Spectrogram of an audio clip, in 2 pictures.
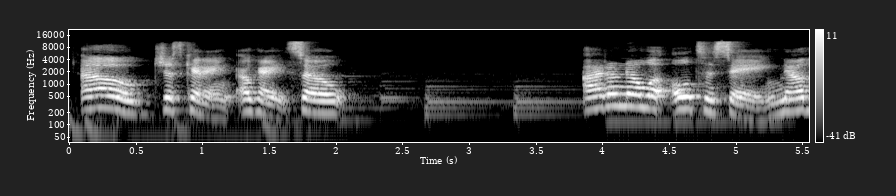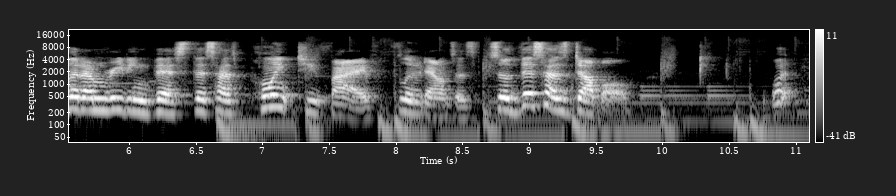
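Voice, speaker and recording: A woman's voice: mid-range voice, fairly bright tone. A young woman reviewing makeup in a chatty vlog, sounding congested and nasal from the flu and filling her talk with "like". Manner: chatty, lots of "like" fillers. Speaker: beauty vlogger. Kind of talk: casual product review.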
